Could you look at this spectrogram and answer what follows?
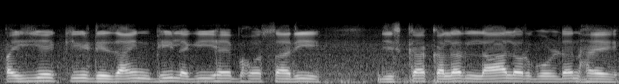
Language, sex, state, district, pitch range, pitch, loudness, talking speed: Hindi, male, Uttar Pradesh, Lucknow, 130-140 Hz, 135 Hz, -15 LUFS, 135 wpm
